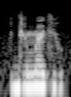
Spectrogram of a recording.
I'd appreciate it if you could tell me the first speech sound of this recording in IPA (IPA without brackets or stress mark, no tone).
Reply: dʲ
